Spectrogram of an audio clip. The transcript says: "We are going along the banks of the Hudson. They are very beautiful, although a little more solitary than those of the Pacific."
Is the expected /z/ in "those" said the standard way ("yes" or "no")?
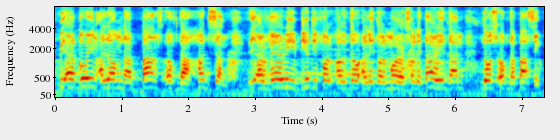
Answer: no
